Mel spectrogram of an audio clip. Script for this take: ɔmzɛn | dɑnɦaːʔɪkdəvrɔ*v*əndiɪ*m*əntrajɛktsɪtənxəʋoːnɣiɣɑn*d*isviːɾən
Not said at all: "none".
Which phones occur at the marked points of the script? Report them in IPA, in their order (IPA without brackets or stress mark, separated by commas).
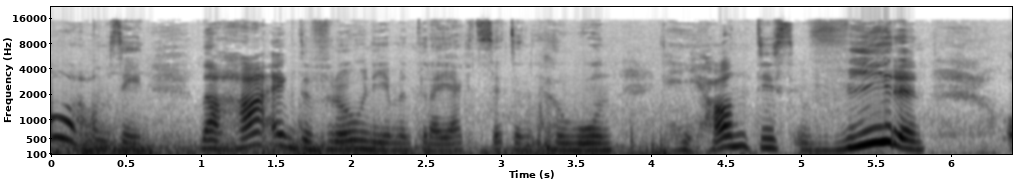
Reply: w, m, t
